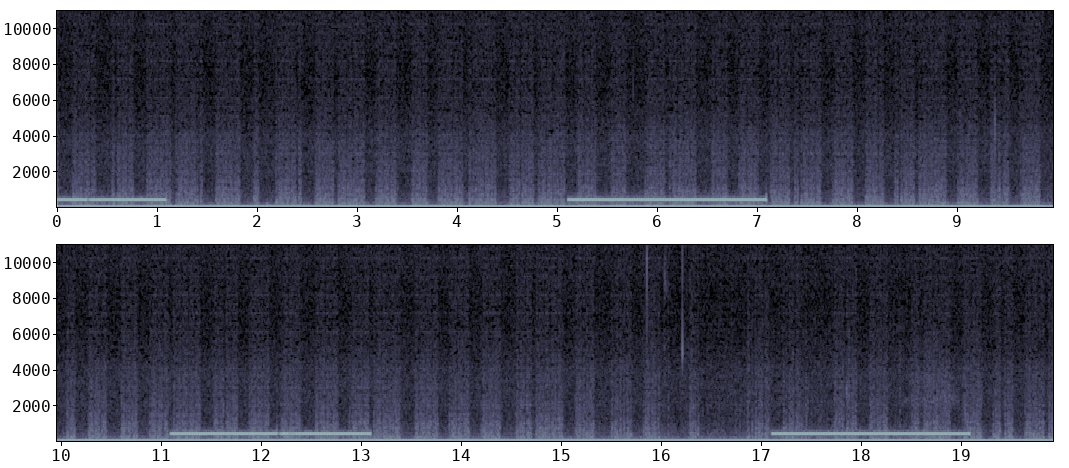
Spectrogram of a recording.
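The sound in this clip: Ringback tone of a telephone call placed to a payphone. Four steady, low-pitched tones, each about two seconds long, are separated by long pauses over constant background noise.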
